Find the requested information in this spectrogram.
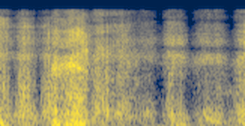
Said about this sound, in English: Okay, all right, here we go. And now I'll just zip you up from the inside like a suitcase. Zip.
